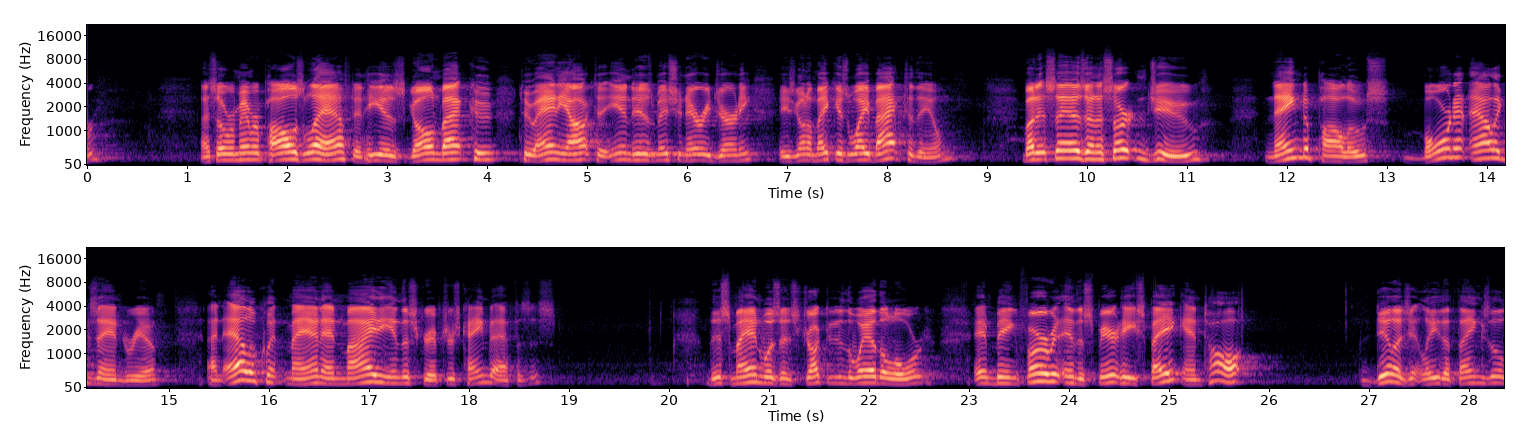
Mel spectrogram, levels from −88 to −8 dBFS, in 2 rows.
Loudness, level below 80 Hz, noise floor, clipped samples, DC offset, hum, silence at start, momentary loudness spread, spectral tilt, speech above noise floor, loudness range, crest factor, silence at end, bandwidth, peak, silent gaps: -22 LUFS; -90 dBFS; -68 dBFS; under 0.1%; under 0.1%; none; 0 s; 13 LU; -4.5 dB/octave; 45 dB; 6 LU; 20 dB; 0 s; 9.4 kHz; -4 dBFS; none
